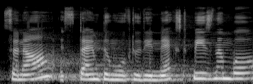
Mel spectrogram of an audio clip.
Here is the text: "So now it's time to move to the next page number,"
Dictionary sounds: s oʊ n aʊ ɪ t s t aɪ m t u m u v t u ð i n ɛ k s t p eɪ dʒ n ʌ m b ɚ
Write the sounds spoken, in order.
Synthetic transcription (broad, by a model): s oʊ n aʊ ɪ t s t aɪ m t u m u v t u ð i n ɛ k s t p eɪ z n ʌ m b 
